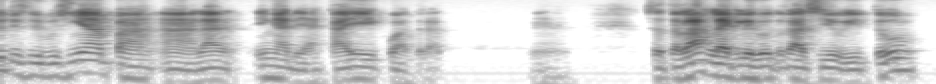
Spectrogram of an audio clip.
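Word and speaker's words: chi-kuadrat: ya, distribusi dari ini adalah Ki kuadrat. Pembacanya Ki kuadrat.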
